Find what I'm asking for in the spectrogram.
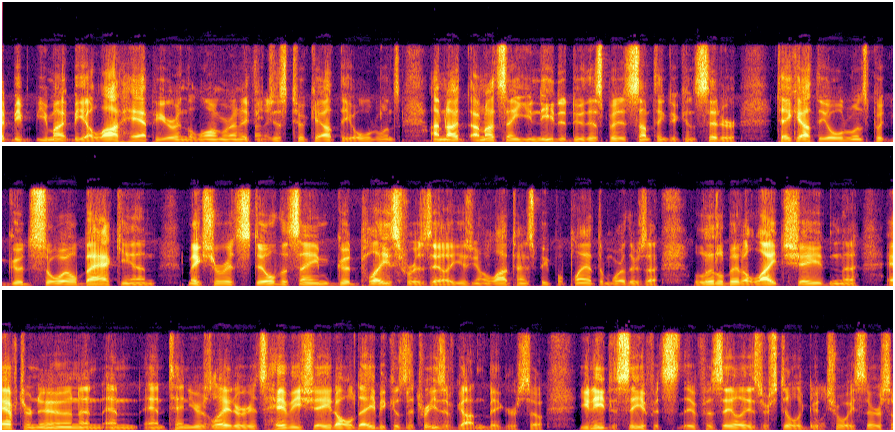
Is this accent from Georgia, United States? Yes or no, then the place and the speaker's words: no; College Station, Texas, United States; I did not grow it when I was growing up in College Station, but I think it would do very well.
